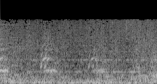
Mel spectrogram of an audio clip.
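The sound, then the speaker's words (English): A dog lets out a short burst of sharp, fairly loud barks and yips on command, over a dense, steady wash of background noise. “Get that dog!”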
